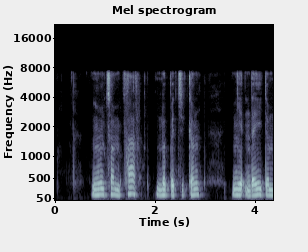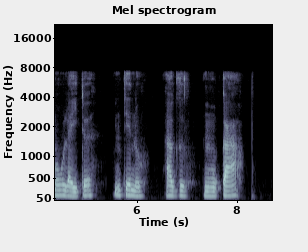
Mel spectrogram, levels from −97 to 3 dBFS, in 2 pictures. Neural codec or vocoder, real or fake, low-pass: codec, 16 kHz, 4.8 kbps, FACodec; fake; 7.2 kHz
